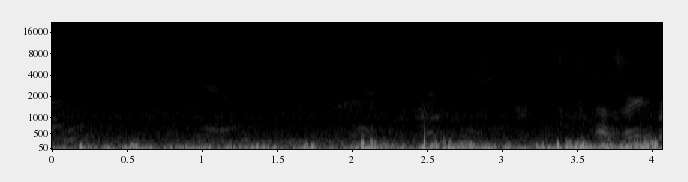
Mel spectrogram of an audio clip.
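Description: Faint, distant talking, a voice too far off for its words to be made out, over a steady low rumble that grows a little louder in the second half.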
